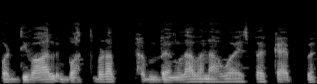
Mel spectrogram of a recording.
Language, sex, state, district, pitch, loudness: Hindi, male, Bihar, Muzaffarpur, 110 Hz, -26 LUFS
